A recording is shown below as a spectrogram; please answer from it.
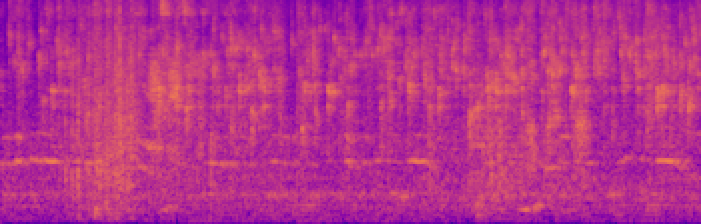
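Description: Cooking oil in a pan, heated for frying ready-made french fries, gives a steady, dense bubbling sizzle that runs without a break.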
